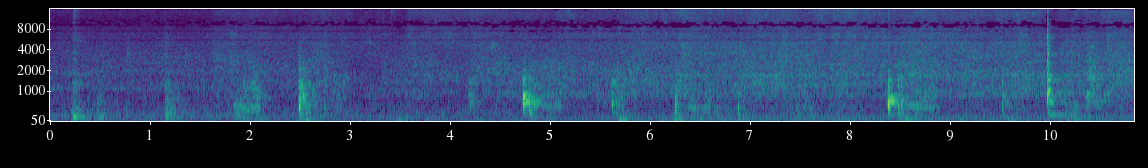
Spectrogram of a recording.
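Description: Raw chicken pieces and onion sizzling in a hot rectangular Copper Chef pan as a wooden spoon stirs them. The spoon knocks against the pan a few times, and the sizzle grows a little louder about four seconds in.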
